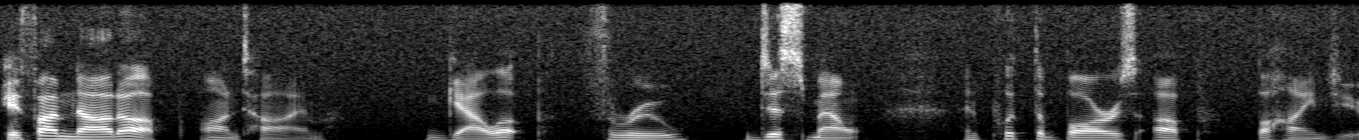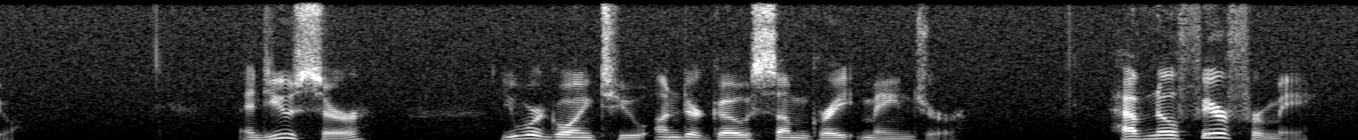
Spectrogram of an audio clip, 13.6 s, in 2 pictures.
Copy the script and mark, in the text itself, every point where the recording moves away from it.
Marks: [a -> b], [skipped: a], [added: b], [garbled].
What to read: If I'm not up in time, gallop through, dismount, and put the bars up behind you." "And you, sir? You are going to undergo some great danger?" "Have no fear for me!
If I'm not up [in -> on] time, gallop through, dismount, and put the bars up behind you." "And you, sir? You are going to undergo some great [danger?" -> manger] "Have no fear for me!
